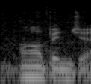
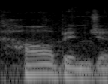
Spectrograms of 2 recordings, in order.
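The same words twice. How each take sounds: First: The word begins with a vowel sound. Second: The word begins with an h sound. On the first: The speaker calls it wrong. "not Harbinger" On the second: The speaker calls it right. "it's Harbinger"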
